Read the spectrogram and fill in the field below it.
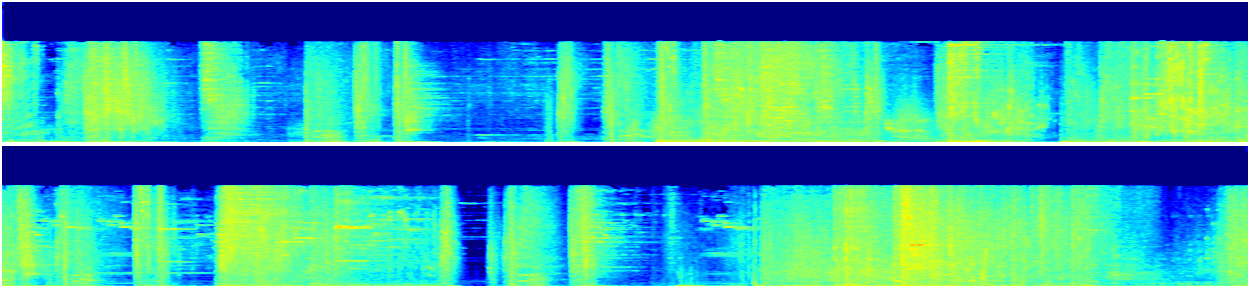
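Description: Game spell effects whoosh and crackle in a fight.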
